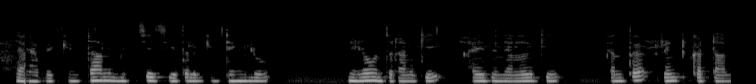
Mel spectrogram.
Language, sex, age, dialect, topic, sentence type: Telugu, male, 25-30, Central/Coastal, agriculture, question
